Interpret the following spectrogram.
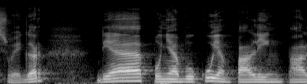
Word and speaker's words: Schwager: Ini buku yang baru-baru diterbitkan ya, memang karya Jack Schwager gitu ya, bacanya Jack Schwager.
